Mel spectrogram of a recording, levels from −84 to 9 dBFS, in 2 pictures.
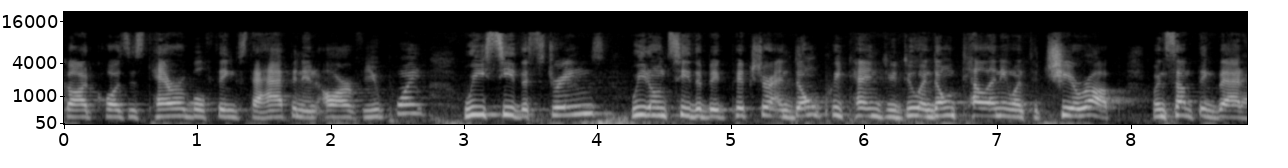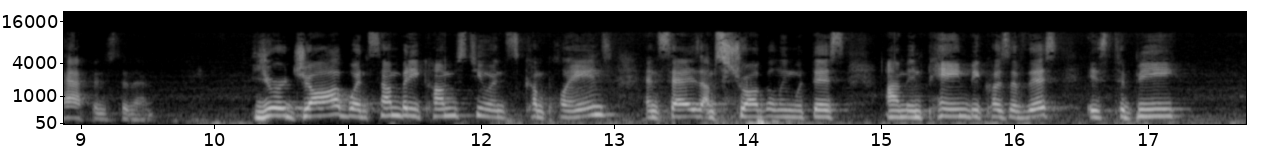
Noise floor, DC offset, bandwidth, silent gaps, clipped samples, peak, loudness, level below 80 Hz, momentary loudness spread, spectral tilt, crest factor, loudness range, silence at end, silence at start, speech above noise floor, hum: -47 dBFS; under 0.1%; 11.5 kHz; none; under 0.1%; -8 dBFS; -24 LUFS; -42 dBFS; 8 LU; -4 dB/octave; 14 dB; 2 LU; 0.05 s; 0 s; 23 dB; none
